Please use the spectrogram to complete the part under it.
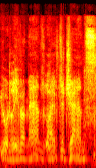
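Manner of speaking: rough, gravelly superhero voice. Quoting a film scene in the Batman voice. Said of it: "maybe the Batman voice is crap".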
